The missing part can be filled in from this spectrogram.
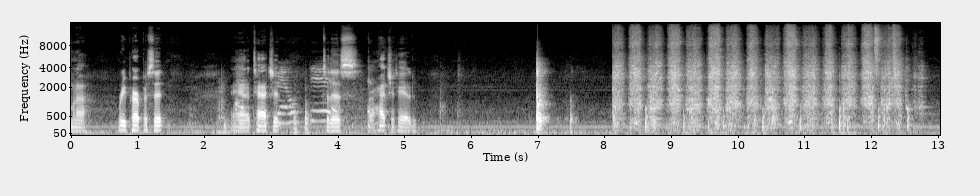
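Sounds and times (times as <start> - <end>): hand tool cutting wood: 8.2 - 12.8.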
